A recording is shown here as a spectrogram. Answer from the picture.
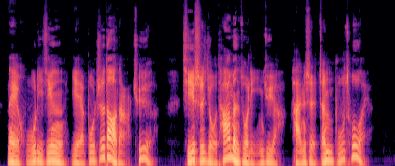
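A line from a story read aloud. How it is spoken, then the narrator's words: Long sigh. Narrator (Chinese): 长叹一口气，说道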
